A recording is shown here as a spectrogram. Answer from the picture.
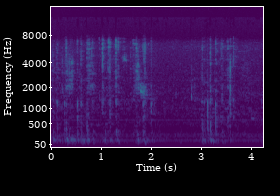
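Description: Typing on a computer keyboard: a quick run of keystrokes in the first second and a half, a few more about two seconds in, then another short run about three seconds in.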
